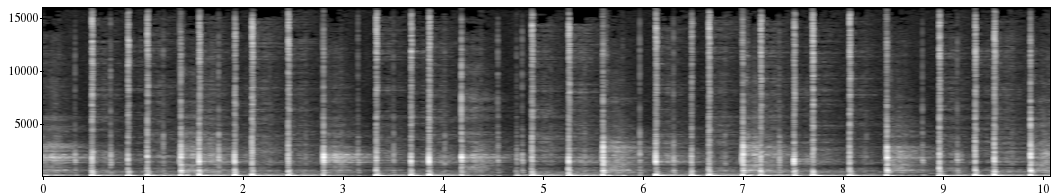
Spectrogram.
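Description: Acoustic guitar played as a drum: both hands slapping and tapping the wooden top and body in a quick, busy rhythm of sharp taps over low thumps.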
